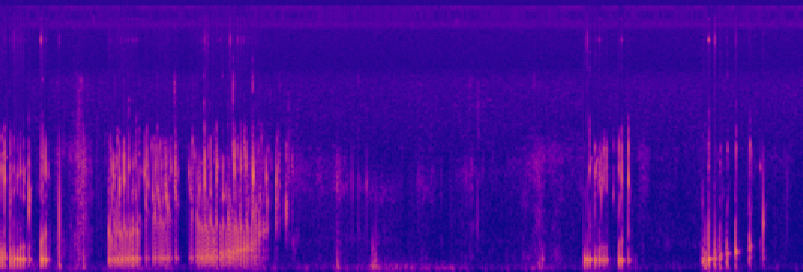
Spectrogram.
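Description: Deep, long gurgling rumbles in bursts with quiet gaps; normal stomach rumbling from an empty stomach.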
